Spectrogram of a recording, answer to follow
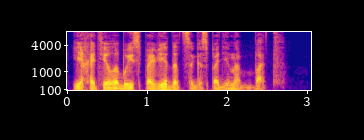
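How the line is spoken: Embarrassed mumble. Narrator (Russian): она, вся вспыхнув, пробормотала

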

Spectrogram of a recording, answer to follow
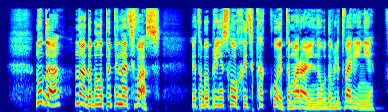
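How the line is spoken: Snorted. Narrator (Russian): фыркнула я

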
